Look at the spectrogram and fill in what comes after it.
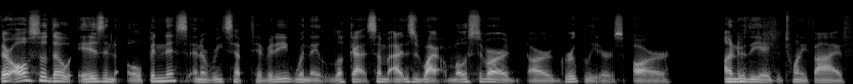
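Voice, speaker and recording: A man with a plain, everyday voice and medium pitch talks at a moderate pace with lively intonation. The recording is very clean with a silent background and a dry, close sound with no echo. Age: 20s. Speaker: pastor. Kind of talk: casual chat.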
